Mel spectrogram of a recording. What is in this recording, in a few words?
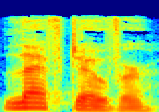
"leftover", us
